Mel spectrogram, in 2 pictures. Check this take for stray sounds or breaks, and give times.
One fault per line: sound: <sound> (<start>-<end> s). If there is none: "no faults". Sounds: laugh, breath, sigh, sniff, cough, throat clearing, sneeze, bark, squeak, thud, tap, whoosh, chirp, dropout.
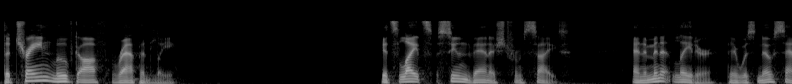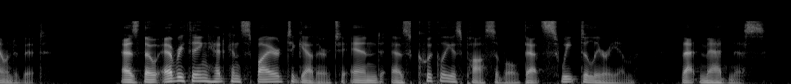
no faults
